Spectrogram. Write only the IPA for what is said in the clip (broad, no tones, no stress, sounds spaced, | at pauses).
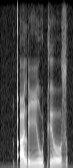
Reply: qʼ ɛ l ɾ iː w kʲ oː z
